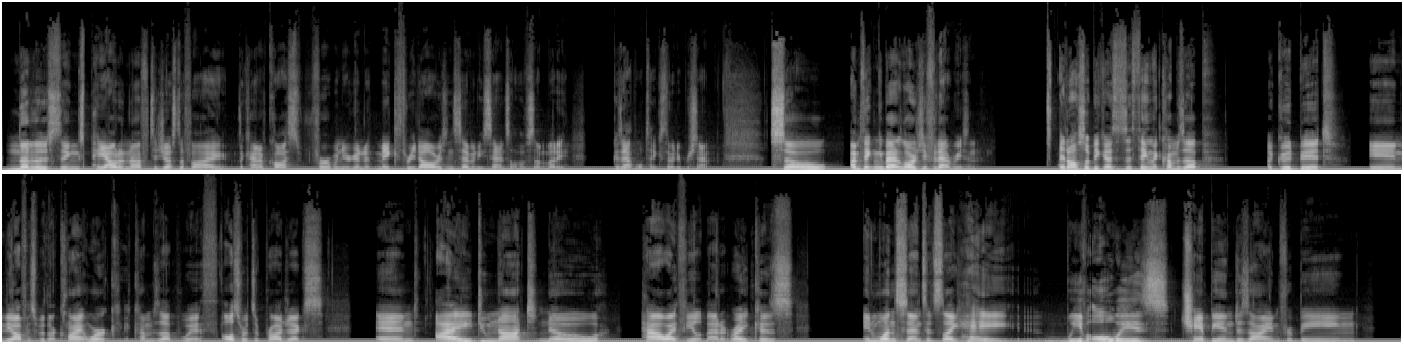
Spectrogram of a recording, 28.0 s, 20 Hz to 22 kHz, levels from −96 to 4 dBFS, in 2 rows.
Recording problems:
electrical hum; faint; throughout; 50 Hz, 25 dB below the speech

